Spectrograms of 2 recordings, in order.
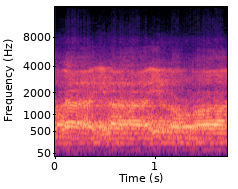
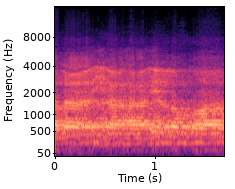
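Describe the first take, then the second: No difference in how they are said.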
